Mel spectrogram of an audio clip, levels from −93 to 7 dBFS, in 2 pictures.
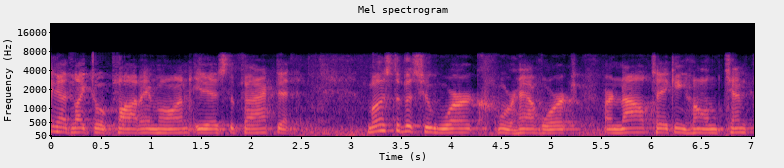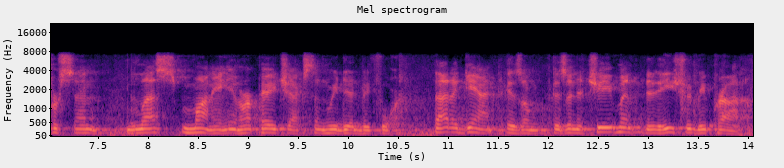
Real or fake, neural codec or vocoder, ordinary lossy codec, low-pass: fake; codec, 16 kHz, 4 kbps, FunCodec, trained on Chinese and English, 50 frames a second; Opus, 16 kbps; 7.2 kHz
